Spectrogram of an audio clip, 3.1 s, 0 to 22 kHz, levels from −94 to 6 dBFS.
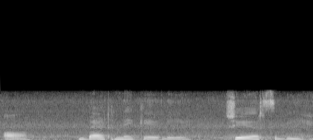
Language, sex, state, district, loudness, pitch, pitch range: Hindi, female, Punjab, Fazilka, -17 LUFS, 190 Hz, 160-215 Hz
